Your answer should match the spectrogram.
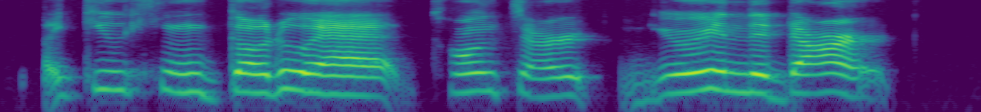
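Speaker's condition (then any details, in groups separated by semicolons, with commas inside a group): Friedreich's ataxia; progressive muscular dystrophy form, initially called mild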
